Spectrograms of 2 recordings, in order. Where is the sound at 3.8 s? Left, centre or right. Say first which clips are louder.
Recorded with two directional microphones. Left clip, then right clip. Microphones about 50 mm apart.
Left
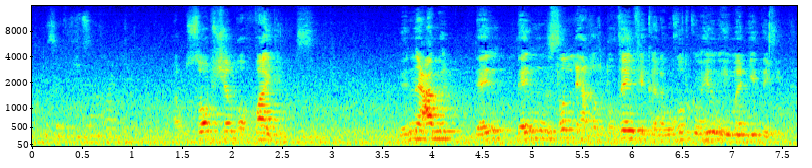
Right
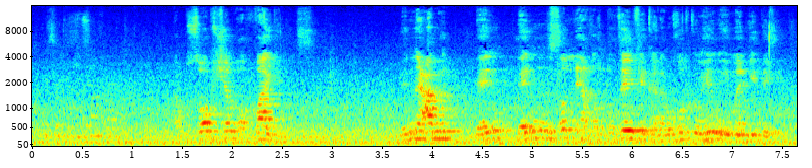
Left 2 dB; left.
